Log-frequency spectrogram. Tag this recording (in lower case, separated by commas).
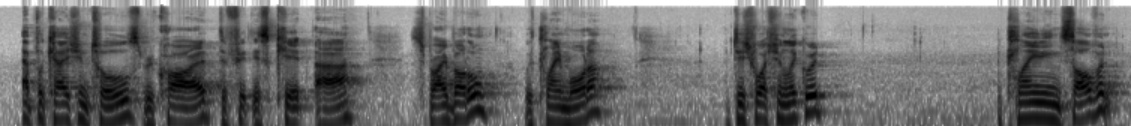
speech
